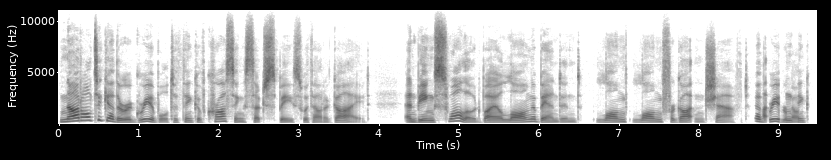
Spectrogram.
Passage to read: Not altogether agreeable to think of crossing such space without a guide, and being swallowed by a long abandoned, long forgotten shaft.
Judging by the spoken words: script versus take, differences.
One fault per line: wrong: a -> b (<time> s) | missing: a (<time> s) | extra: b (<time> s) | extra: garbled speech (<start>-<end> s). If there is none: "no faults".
extra: long (7.2 s)
extra: garbled speech (8.7-9.4 s)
